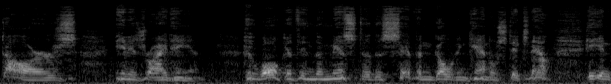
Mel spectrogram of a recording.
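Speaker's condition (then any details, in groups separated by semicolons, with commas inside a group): Vocal fold paralysis, bilateral; speaks with false vocal folds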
